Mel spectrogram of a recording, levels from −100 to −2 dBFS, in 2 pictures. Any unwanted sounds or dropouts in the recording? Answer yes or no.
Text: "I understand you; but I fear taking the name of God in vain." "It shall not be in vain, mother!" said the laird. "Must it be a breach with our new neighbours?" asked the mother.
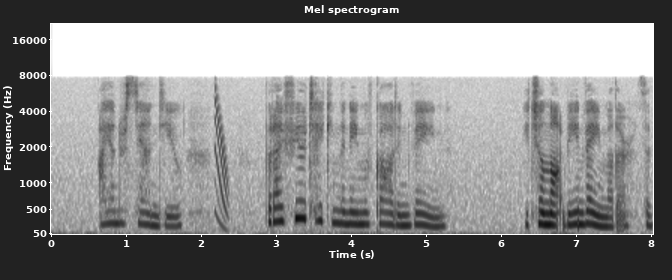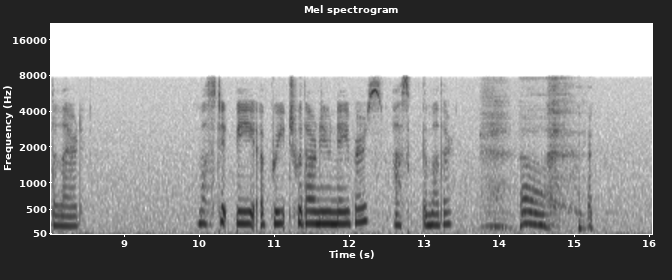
yes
